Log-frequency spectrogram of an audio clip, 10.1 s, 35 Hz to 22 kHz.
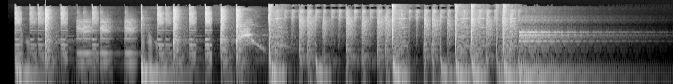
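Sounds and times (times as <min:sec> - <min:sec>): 
techno hip hop music: 0:00.2 - 0:08.0.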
